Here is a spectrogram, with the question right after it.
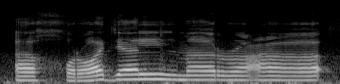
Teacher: والذی خو اور رو دونوں ہیوی ہیں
